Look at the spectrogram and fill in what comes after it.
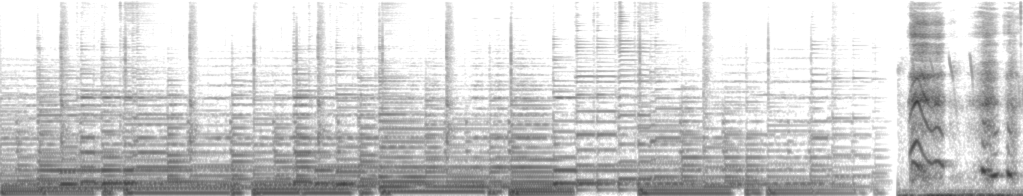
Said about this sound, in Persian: حال گریه نکو جان مادر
